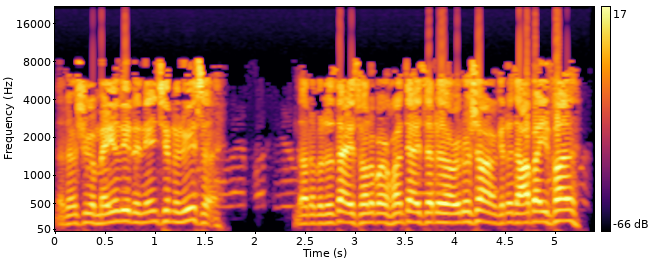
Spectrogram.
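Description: A man's voice: on the high side, steady tone, rapid-fire, lo-fi sound. A man preaching a sermon, telling the story animatedly and calling out hallelujah.

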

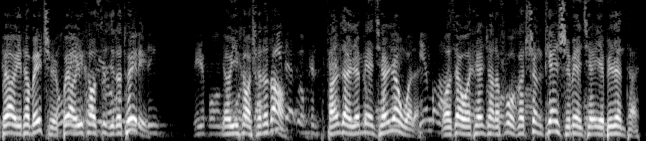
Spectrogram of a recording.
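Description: A man's voice: on the high side, quick pace, crowd noise. A man preaching a sermon and giving an altar call, earnest and pleading, repeating blessings over the people who stand.

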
